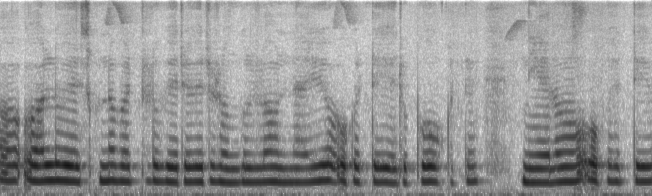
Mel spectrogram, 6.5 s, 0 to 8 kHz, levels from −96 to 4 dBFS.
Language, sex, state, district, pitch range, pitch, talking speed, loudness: Telugu, female, Andhra Pradesh, Krishna, 220-235 Hz, 225 Hz, 120 wpm, -15 LUFS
